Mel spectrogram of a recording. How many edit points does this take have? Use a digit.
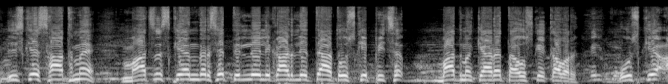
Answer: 0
